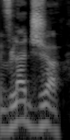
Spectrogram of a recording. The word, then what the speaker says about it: Vlaada: Apparemment déjà il faut il faut mettre un J entre le D et le A là. Enfin donc ça dire c'est Vladja en fait en quelque sorte. C'est Vladja.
